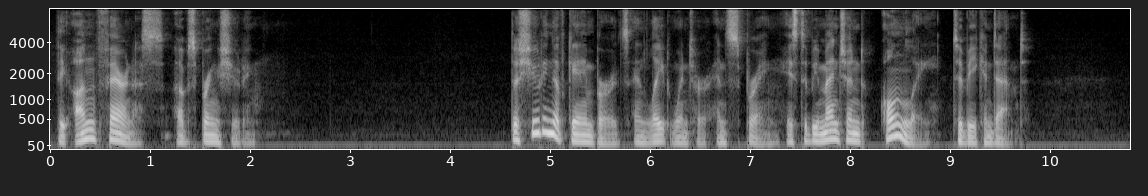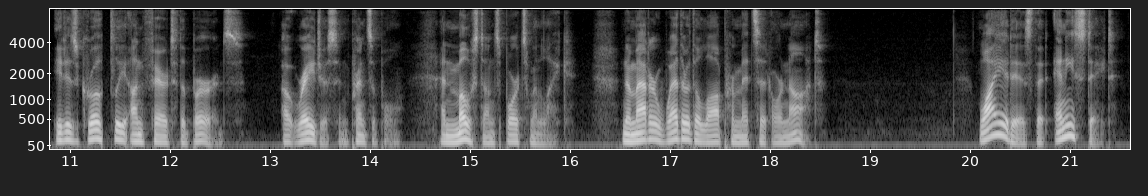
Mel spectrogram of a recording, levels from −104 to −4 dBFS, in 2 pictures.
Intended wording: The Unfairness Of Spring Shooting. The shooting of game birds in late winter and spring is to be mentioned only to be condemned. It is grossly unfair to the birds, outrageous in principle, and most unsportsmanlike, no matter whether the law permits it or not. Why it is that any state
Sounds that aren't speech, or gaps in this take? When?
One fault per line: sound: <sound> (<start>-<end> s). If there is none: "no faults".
sound: dropout (11.3-11.4 s)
